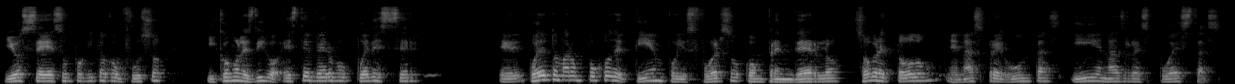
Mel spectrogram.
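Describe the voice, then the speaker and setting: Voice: mid-range voice, a little slow, warm tone. An English teacher giving a recorded grammar lesson, explaining patiently, repeating examples and often checking whether students follow.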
